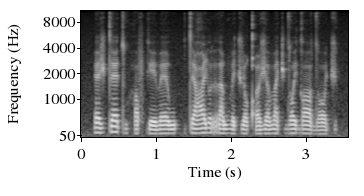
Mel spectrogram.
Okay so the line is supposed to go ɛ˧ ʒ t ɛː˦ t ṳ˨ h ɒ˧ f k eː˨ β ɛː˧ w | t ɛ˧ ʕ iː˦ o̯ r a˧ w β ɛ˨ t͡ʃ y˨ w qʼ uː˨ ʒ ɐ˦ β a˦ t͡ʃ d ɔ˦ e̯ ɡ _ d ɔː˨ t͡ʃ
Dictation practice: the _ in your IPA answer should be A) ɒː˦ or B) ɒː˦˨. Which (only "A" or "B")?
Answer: B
